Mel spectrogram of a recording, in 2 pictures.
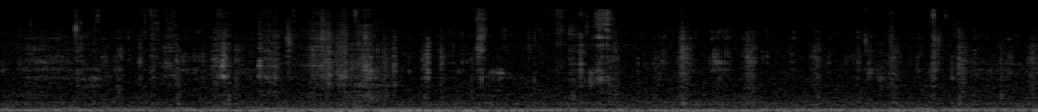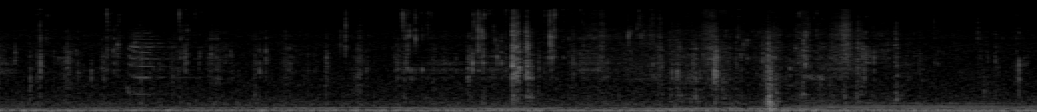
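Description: Close-up chewing of a caramel pecan cinnamon roll: moist mouth clicks and small crunches as the pecans are bitten. A steady low hum sits underneath, with one sharper knock near the end.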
